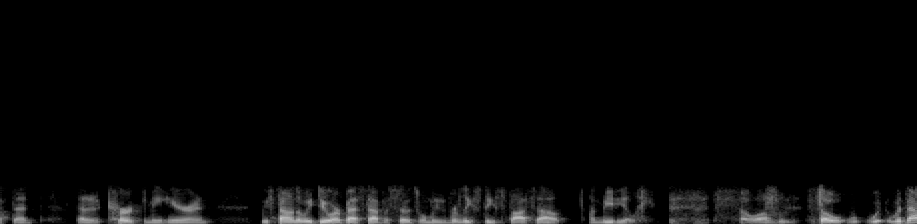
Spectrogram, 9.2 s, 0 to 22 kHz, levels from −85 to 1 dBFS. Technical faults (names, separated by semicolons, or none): AMR narrowband mobile codec; lost AMR speech frames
